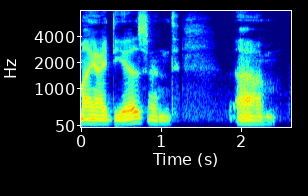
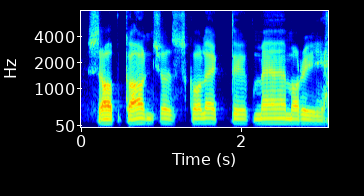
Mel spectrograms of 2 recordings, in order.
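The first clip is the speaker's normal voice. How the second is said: put-on slow, heavily accented old professor; Frankenstein; slower than usual. Teacher pronouncing to his amazed students, slow Frankenstein voice. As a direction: draw each word out like a movie monster scientist. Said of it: "like he's Frankenstein or something".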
